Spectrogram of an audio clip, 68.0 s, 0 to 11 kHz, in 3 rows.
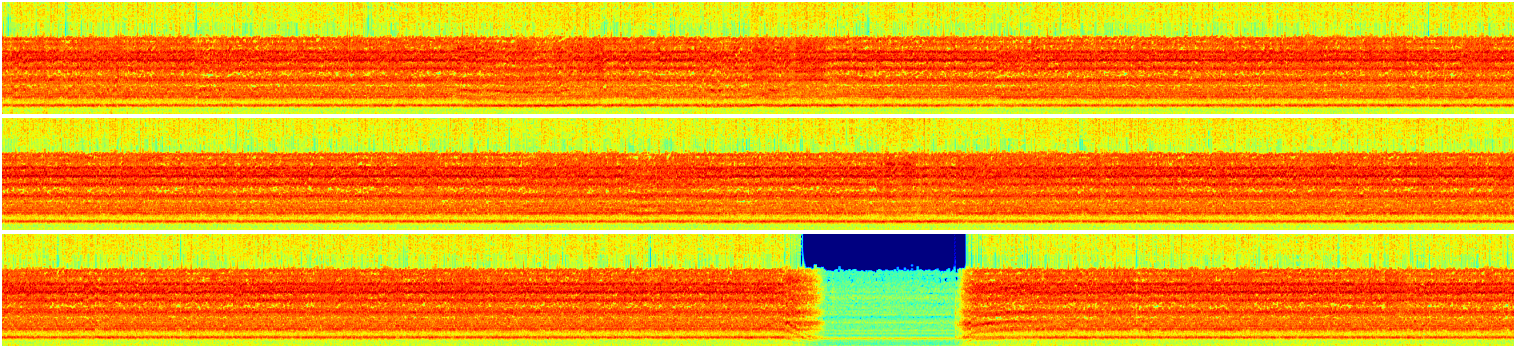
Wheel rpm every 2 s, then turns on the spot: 230, 230, 230, 230, 220, 230, 230, 230, 230, 240, 240, 230, 230, 230, 230, 230, 230, 230, 230, 230, 230, 230, 230, 230, 230, 230, 240, 230, 210, 10, 160, 230, 230, 230.
none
